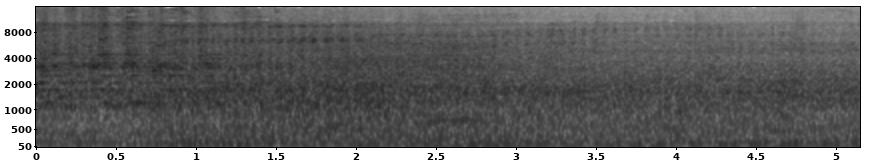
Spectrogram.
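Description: Tractor engine sound effect: a steady, low diesel-like engine rumble.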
